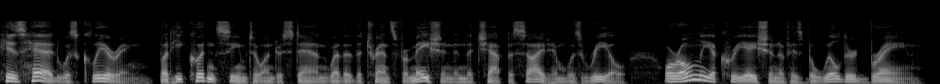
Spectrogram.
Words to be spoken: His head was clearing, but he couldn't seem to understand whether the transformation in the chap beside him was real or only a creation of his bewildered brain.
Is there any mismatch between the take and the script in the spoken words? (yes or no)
no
